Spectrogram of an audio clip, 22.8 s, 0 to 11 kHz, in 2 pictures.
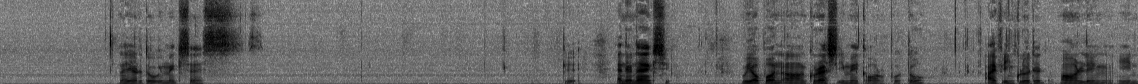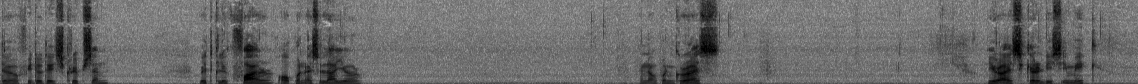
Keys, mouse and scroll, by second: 1.8 click, 13.5 click, 14.6 click, 17.3 click, 18.5 click, 19.9-21.0 drag, 21.7 click, 22.3 click.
